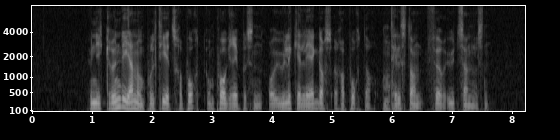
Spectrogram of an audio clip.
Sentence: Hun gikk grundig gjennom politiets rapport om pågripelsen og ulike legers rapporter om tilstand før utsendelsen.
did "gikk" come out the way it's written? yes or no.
yes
